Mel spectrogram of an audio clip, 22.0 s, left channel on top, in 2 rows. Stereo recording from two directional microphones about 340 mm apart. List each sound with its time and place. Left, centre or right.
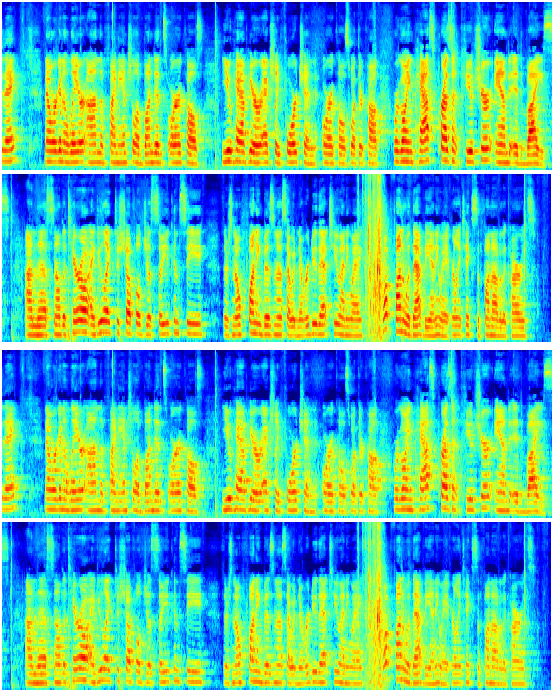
0.0 s speech: left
